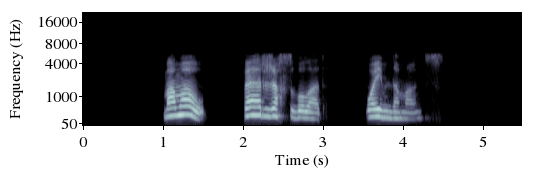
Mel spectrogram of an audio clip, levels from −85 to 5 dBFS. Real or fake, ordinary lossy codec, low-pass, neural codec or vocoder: fake; none; 5.4 kHz; codec, 16 kHz, 16 kbps, FunCodec, trained on Chinese and English, 50 frames a second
